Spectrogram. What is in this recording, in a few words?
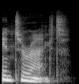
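"interact", British English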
